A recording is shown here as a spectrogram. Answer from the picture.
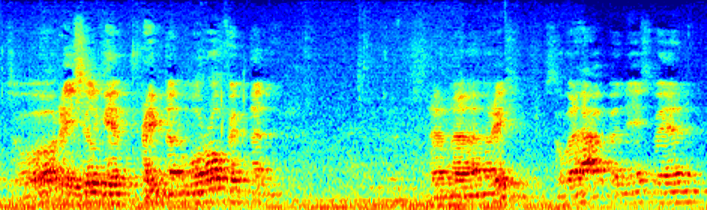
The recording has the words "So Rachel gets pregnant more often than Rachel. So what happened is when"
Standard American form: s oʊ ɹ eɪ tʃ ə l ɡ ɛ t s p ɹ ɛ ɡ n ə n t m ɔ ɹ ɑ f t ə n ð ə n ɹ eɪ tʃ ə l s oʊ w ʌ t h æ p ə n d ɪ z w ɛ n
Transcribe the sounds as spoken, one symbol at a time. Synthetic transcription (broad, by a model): s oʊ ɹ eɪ s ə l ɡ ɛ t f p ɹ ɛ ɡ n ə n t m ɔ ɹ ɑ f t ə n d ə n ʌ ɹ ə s s oʊ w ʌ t h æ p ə n ɪ s w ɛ n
